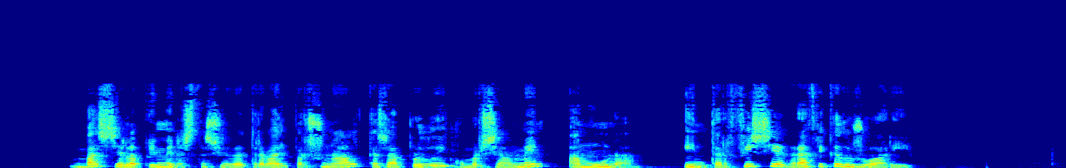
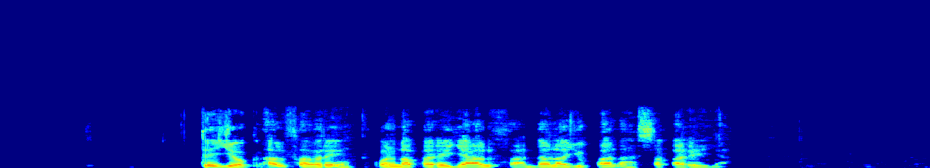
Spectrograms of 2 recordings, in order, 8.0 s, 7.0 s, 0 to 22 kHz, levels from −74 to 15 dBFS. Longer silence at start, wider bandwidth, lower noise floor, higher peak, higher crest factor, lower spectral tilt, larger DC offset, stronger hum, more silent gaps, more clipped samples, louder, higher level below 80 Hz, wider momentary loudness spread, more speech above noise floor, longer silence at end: second, 0.55 s vs 1.5 s; first, 11.5 kHz vs 8.2 kHz; about the same, -66 dBFS vs -69 dBFS; about the same, -2 dBFS vs -2 dBFS; about the same, 20 dB vs 16 dB; second, -4 dB/octave vs -5.5 dB/octave; neither; neither; neither; neither; second, -22 LUFS vs -17 LUFS; second, -74 dBFS vs -62 dBFS; about the same, 6 LU vs 7 LU; second, 45 dB vs 52 dB; second, 1.15 s vs 1.55 s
